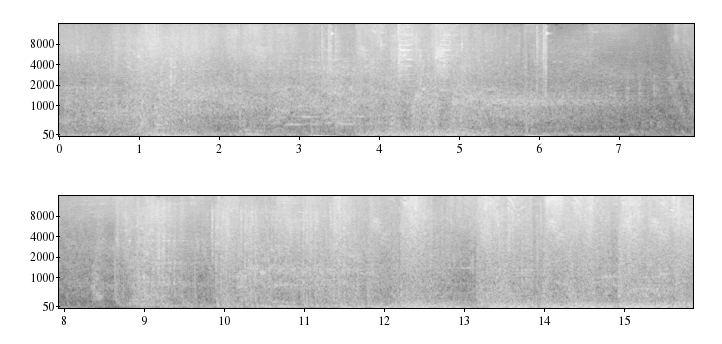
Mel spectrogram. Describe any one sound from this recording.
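Energy blasts boom and crackle.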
